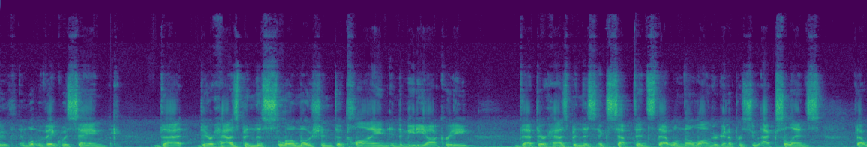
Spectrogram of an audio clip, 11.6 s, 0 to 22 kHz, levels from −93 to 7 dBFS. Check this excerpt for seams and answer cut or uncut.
cut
